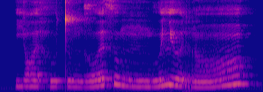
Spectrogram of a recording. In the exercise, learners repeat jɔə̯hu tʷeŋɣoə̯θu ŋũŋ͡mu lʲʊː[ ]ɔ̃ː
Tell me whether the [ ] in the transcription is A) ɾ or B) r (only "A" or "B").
B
